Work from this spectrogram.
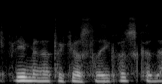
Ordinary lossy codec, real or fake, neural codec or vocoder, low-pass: Opus, 32 kbps; fake; vocoder, 48 kHz, 128 mel bands, Vocos; 9.9 kHz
